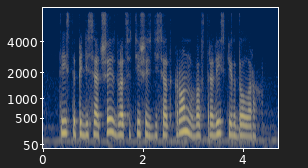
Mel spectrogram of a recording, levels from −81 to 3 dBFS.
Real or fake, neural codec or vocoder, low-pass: fake; codec, 16 kHz in and 24 kHz out, 1 kbps, XY-Tokenizer; 7.2 kHz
